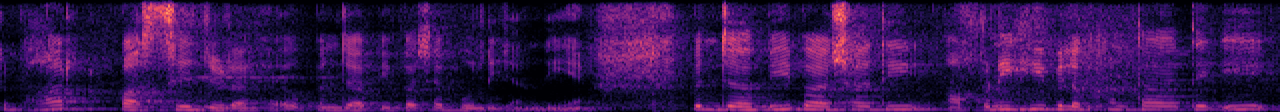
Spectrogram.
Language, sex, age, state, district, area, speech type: Punjabi, female, 30-45, Punjab, Amritsar, urban, spontaneous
